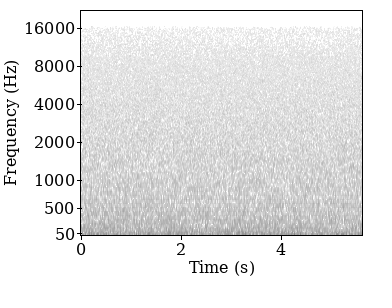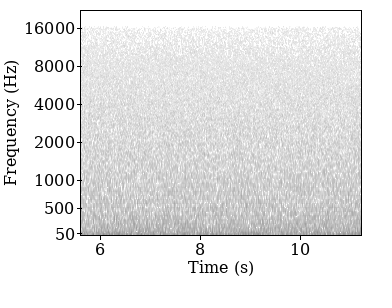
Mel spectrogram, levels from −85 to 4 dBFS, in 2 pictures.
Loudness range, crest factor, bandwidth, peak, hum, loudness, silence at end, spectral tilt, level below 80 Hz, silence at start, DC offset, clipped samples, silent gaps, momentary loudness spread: 0 LU; 12 dB; 16.5 kHz; -36 dBFS; none; -49 LUFS; 0 s; -3 dB/octave; -56 dBFS; 0 s; under 0.1%; under 0.1%; none; 0 LU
